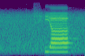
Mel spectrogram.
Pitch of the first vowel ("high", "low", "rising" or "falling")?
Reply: high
